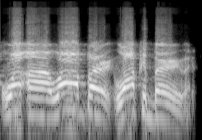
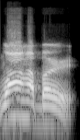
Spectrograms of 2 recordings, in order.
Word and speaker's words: Wahlberg: Yeah, Mark Walkerberg. How you say his name? Wahlberg.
